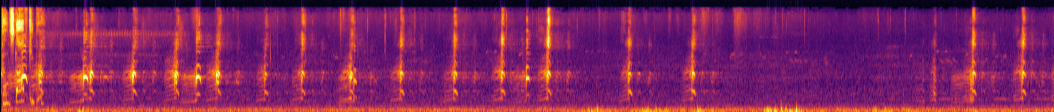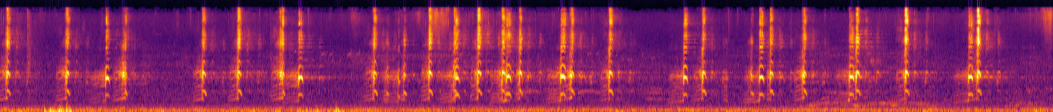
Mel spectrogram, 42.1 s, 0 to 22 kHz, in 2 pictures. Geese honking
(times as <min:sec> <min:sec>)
0:00.3 0:11.5, 0:20.3 0:21.6, 0:22.3 0:23.8, 0:25.0 0:27.3, 0:28.4 0:33.8, 0:34.4 0:41.7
